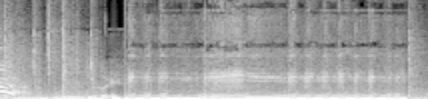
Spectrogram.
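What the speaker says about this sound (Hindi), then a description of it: "मैं आपकी मोटरसाइकिल लेकर जा रहा हूँ।" A motorcycle engine revs loudly and steadily close by, its pitch rising and shifting as it pulls away, with voices briefly heard at the start.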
